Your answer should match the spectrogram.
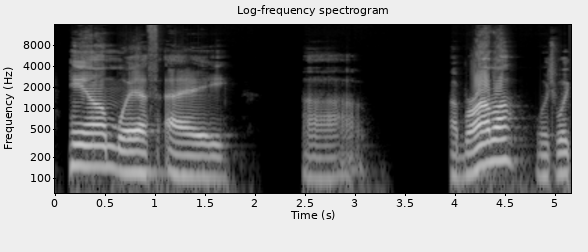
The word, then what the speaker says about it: Brahma: brahma which we call brahma but that's really not how he's it if you get down deep down in the south they call him a brimmer and that's really far away from the prince pronunciation but the brahma bull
